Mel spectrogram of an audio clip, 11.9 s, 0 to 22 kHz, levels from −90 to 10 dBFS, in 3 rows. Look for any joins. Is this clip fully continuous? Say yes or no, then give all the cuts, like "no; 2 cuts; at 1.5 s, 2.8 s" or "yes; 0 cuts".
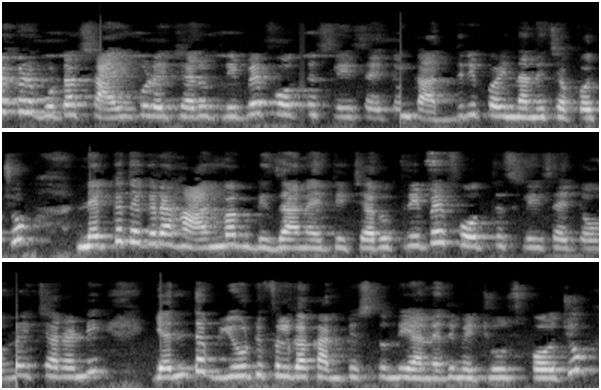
no; 2 cuts; at 2.6 s, 8.0 s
